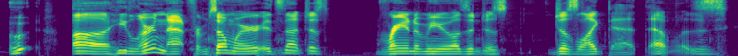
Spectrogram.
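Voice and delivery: normal talking voice

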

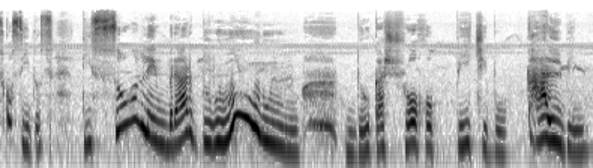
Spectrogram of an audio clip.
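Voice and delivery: slow spooky whisper. Acted. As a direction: whisper it like a scary secret. Scary storytelling about Calvin.

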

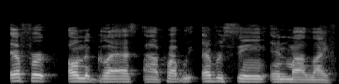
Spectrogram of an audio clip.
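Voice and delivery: ordinary talk, nothing marked

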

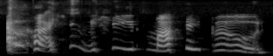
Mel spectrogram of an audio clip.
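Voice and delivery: put-on slow, high whining toddler; drawn-out wail. Daughter wailing for her boot, slow high whine. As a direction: stretch it out like a sobbing toddler.

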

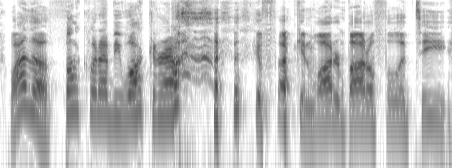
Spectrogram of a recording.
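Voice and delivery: high, loud imitation of an exasperated buddy; incredulous retort. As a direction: shout the question in comic disbelief. Buddy's retort in retold quarrel.

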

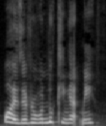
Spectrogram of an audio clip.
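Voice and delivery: high, small worried voice; a tiny pig feeling everyone's eyes; high nervous plea; anxious squeaky Piglet. A narrator's reading.

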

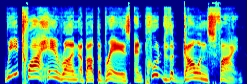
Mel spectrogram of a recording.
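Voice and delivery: slow, deliberate American reading of Scots; American accent, drawn out word by word; most American English. Shown as a demonstration. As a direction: read the Scots words in flat-out American English. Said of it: "read this in the most American English".

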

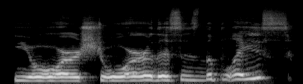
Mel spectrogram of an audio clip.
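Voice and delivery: nervous toad. A narrator's reading. Toad asks the rooster creature, slow anxious creature voice. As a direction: drag it out, anxious monster.

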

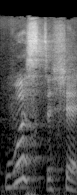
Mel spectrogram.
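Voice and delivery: Worcestershire said WUS-tuh-sheh; Worcestershire in three syllables, WUS-tuh-sher; correct pronunciation. Shown as a demonstration. Diction host modelling the word, WUS-tuh-sher. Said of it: "it is pronounced as".

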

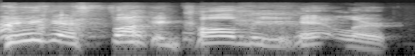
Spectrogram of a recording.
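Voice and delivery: laughing disbelief. Retold or imitated. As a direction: crack up in shocked disbelief. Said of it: "I was like".

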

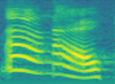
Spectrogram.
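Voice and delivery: very high, drawn-out imitated no; reluctant polite no. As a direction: mimic a vet gently sparing the owner's feelings. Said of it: "That was the no that he gives".

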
